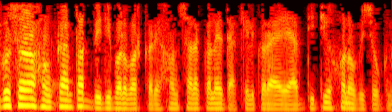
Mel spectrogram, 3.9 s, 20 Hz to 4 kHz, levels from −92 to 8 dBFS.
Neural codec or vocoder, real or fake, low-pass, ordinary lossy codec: none; real; 3.6 kHz; none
